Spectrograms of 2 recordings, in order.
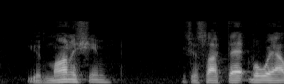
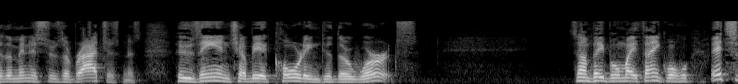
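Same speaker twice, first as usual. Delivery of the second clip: raised, louder pulpit voice; forceful preaching; 5 semitones higher, 6 dB louder than usual. Real, not acted.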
